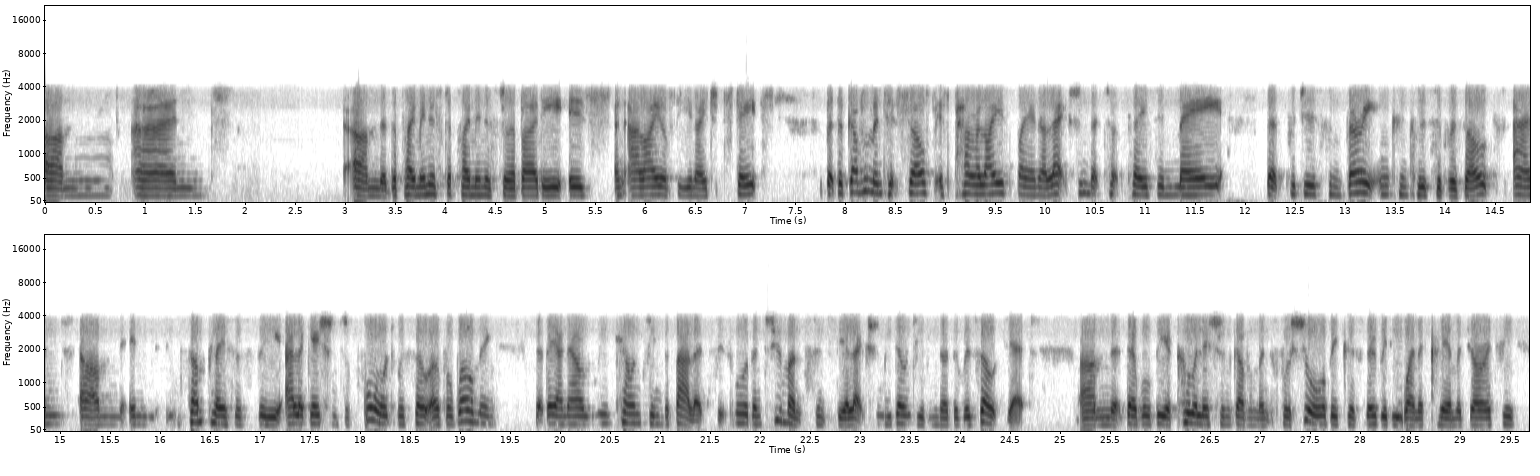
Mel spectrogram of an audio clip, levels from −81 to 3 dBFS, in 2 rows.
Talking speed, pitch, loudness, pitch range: 175 wpm, 165 Hz, -19 LUFS, 155-175 Hz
